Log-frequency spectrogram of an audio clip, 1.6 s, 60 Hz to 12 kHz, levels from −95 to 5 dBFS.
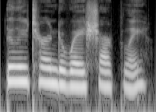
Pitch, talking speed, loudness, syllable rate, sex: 220 Hz, 155 wpm, -14 LUFS, 5.8 syllables/s, female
